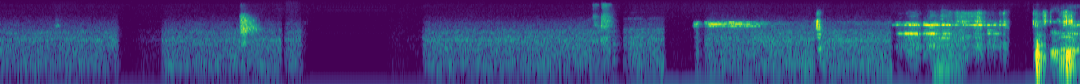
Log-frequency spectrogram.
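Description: Faint hiss from an open video-call microphone that cuts in and out, with a couple of short clicks; a faint voice comes in near the end.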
